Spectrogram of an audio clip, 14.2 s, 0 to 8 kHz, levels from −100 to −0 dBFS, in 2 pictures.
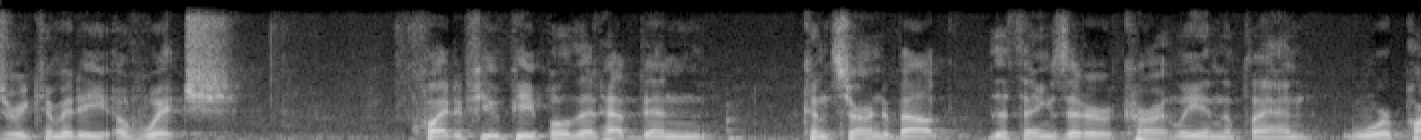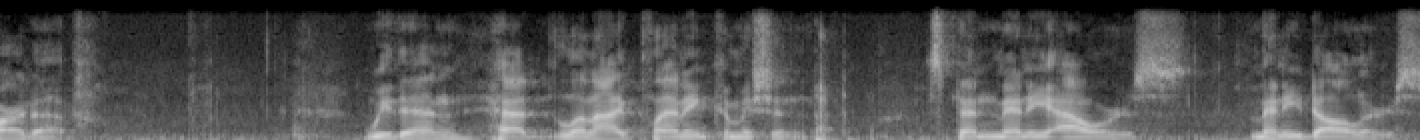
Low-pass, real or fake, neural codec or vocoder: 7.2 kHz; fake; codec, 16 kHz, 8 kbps, FunCodec, trained on LibriTTS, 25 frames a second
